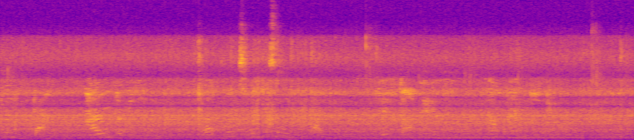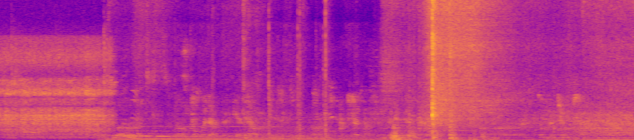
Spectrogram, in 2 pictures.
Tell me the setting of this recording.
bus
